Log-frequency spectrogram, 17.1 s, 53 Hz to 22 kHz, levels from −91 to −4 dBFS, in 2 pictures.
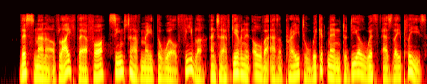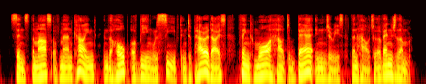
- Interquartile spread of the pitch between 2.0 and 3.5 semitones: No, average, 4.4 semitones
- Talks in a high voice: No, very low, 95 Hz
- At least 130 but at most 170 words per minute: No, average, 190 wpm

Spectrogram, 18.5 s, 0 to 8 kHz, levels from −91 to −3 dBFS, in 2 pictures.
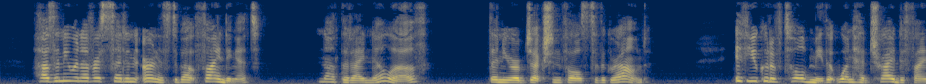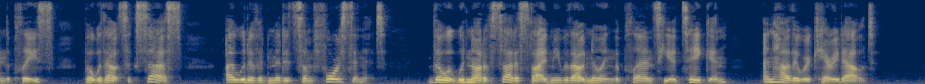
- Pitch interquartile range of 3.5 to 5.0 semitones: No, wide, 5.5 semitones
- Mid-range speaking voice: No, high, 215 Hz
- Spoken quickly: Yes, fast, 215 wpm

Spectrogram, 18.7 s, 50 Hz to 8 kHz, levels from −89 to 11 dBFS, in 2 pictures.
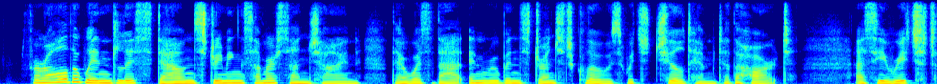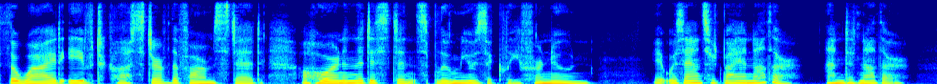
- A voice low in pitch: No, medium, 185 Hz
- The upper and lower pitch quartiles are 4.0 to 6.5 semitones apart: No, narrow, 2.4 semitones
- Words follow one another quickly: No, average, 150 wpm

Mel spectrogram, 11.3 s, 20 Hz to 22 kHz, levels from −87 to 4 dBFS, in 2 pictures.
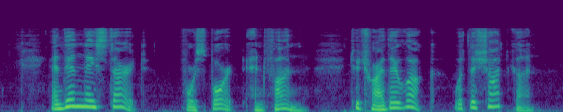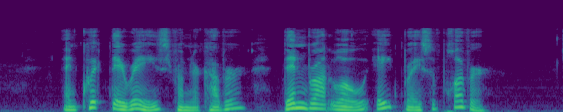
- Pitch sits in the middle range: Yes, medium, 145 Hz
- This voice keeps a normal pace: Yes, average, 160 wpm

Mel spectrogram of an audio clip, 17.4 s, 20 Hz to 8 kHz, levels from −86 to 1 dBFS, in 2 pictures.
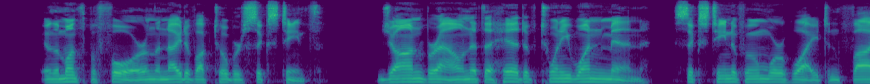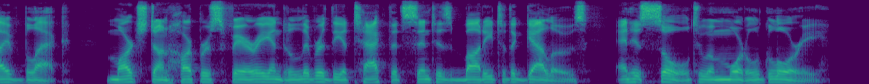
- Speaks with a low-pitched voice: Yes, low, 100 Hz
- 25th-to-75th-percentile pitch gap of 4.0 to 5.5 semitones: No, narrow, 2.4 semitones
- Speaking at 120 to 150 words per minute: No, average, 165 wpm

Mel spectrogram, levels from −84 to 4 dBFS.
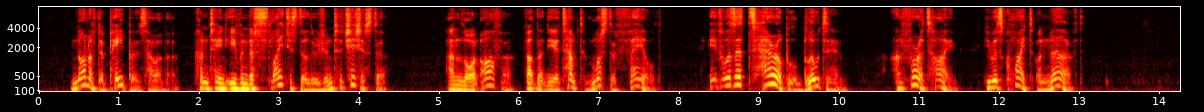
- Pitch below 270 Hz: Yes, medium, 140 Hz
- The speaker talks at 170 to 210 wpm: No, average, 155 wpm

